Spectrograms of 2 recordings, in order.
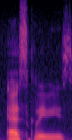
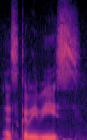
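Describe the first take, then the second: First: The stress falls before the last syllable. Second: The stress falls on the last syllable. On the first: The speaker calls it wrong. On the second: The speaker calls it right. "Make sure you're hitting that accent on the last syllable"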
